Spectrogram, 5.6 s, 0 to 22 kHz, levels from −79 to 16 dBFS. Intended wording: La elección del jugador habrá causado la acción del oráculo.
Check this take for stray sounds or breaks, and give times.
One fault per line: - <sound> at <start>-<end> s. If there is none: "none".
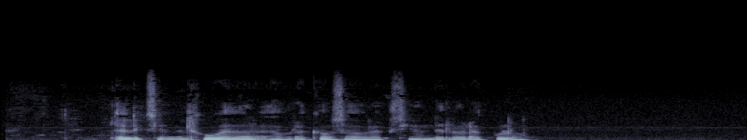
none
